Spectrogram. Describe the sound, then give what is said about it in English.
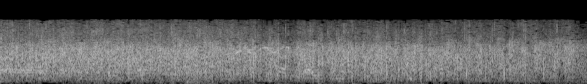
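Steady, dense applause from a large audience for a man celebrating his 40th wedding anniversary fills the whole stretch, loud and continuous with a broad crackle of many hands clapping at once, no voices standing out. “That's got to be worth a round of applause.”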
